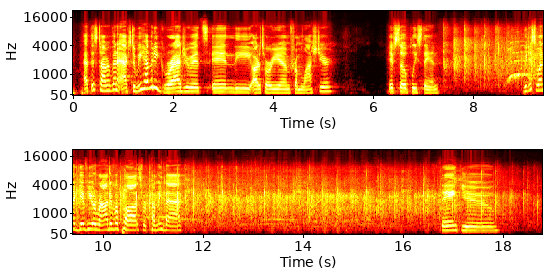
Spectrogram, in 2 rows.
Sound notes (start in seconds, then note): 7.5 attendees applauding and cheering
